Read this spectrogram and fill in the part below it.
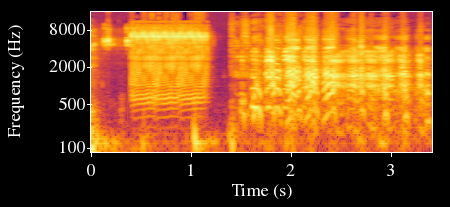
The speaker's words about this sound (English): That was a triple fart.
